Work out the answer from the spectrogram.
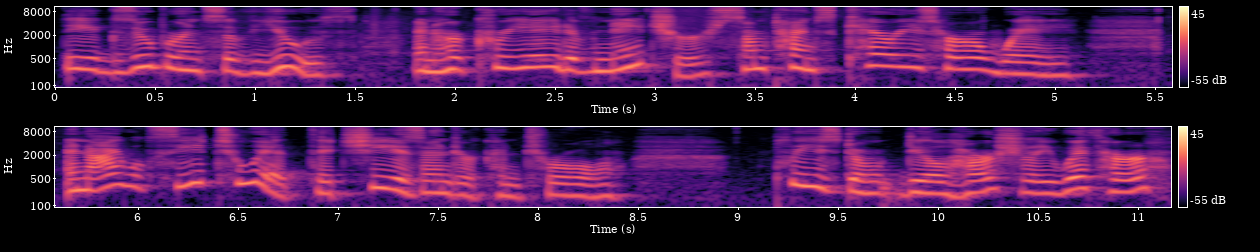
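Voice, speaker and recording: A woman's voice: fairly high pitch, animated, unhurried, fairly bright tone, pitched above the performer's own voice, poor audio. A woman voicing a humble, devoted servant mother in an audiobook, deferential and emphatic. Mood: pleading.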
